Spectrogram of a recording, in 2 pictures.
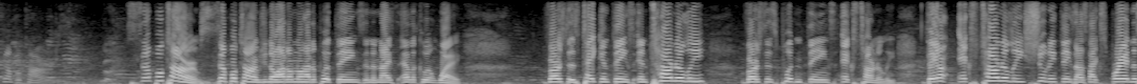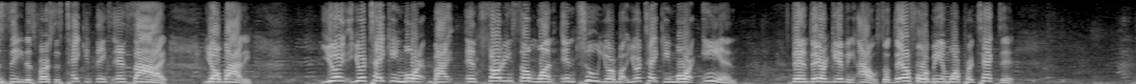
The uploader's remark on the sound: A diverse panel of industry leaders, along with the author sparked quite the conversation with a live audience to discuss topics from the book.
